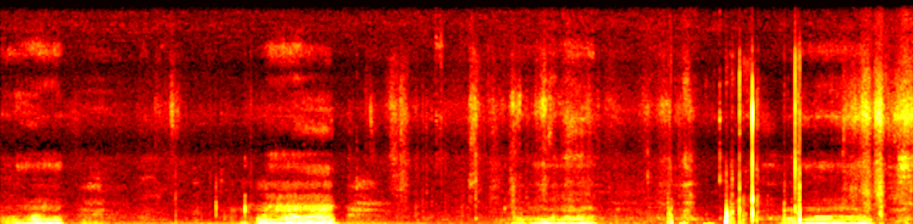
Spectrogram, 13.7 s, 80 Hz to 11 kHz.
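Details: Snoring during sleep: four low, buzzing snores about four seconds apart, roughly 15 breaths a minute, with rustling and clicking near the end.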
